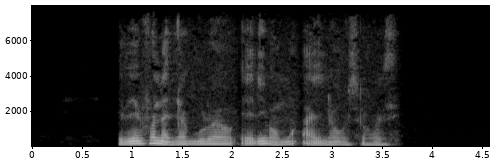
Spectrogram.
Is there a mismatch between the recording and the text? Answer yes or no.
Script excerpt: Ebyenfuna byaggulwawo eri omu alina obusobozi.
no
